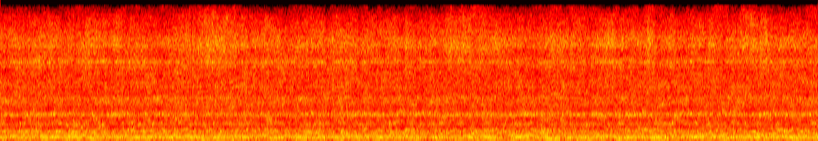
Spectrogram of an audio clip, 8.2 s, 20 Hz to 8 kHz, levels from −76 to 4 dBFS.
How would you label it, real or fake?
fake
